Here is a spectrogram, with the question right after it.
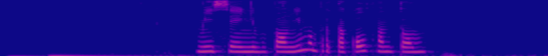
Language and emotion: Russian, neutral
